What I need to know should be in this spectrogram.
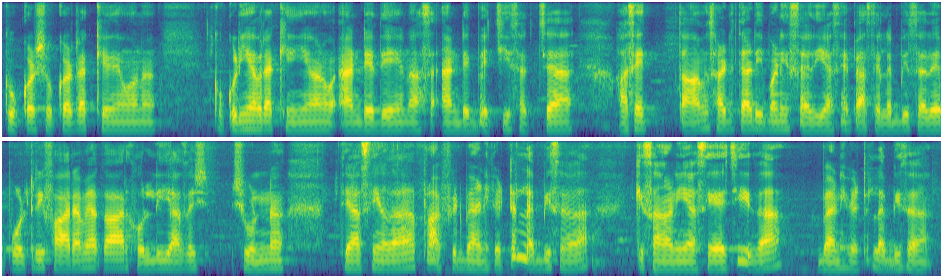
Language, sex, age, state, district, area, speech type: Dogri, male, 30-45, Jammu and Kashmir, Reasi, rural, spontaneous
